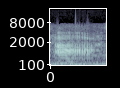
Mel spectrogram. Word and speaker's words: a: They are all just the letter A, and it is pronounced ah.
